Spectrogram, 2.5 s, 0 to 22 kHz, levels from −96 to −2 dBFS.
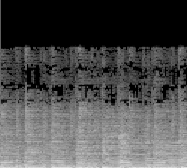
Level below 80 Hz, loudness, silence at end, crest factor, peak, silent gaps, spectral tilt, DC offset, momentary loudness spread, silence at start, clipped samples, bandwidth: -32 dBFS; -17 LUFS; 0 s; 14 dB; -4 dBFS; none; -5 dB/octave; under 0.1%; 1 LU; 0 s; under 0.1%; 16.5 kHz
